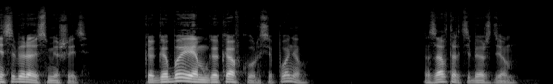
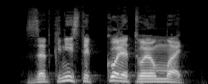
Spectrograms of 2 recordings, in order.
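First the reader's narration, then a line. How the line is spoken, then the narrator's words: Barked. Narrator (Russian): рявкнул Владимир Иванович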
